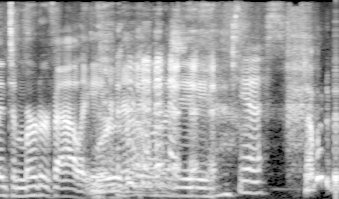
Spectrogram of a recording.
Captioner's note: all laughing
